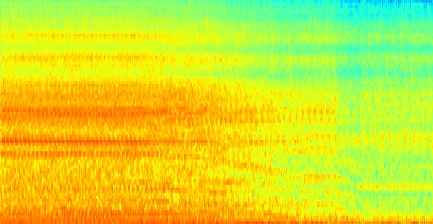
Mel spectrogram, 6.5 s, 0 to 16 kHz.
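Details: 2014 Kubota M8560 2WD diesel tractor with 8-speed hydraulic shuttle and 1,376 hours, just started after the walk-around: smooth, even diesel clatter settling into a steady idle, no misses, knocks or squeals; normal healthy idle.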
